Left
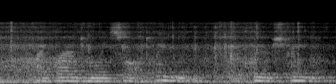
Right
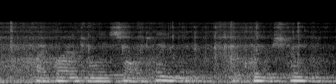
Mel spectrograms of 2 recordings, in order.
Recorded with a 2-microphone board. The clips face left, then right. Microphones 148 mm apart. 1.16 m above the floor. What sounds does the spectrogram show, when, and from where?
0.4 s a woman speaking: 25° right (ahead or behind), 0.5 m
